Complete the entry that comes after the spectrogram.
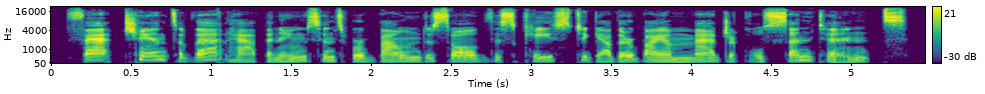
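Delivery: plain reading voice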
